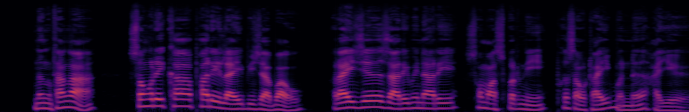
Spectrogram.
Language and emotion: Bodo, neutral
